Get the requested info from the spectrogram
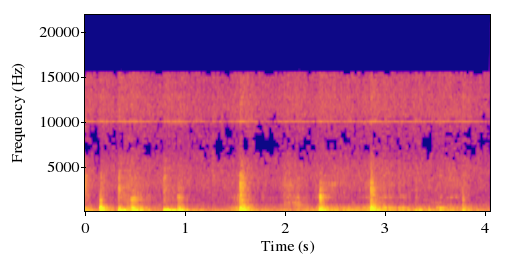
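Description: A small football being kicked and bouncing on a hard floor: four or five separate dull thuds, a little under a second apart.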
